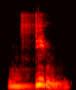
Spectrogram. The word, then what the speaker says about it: ج: semua pakai Tengah lidah hati-hati huruf j sering sekali kita sebagai orang Indonesia itu mengatakannya dengan ujung lidah sehingga otomatis bacanya begini ada percikan udara seperti huruf C Jadi kalau C kita kenal huruf C dari dalam bahasa Indonesia itu adalah huruf pakai ujung lidah gitu ya jadi kita agak seru yang mana huruf huruf jnya kita memang jadi kecampur ya bukan sama dengan orang Arab padahal makhorijul huruf Jin itu harus tengah lidah sehingga Makanya kalau kita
